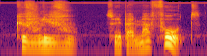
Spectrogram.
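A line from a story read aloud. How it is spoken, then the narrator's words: Triumphant murmur. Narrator (French): Madame Loiseau eut un rire muet de triomphe et murmura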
